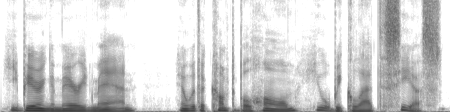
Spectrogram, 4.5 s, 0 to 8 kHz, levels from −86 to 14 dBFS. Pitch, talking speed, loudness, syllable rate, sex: 120 Hz, 225 wpm, -18 LUFS, 5.3 syllables/s, male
